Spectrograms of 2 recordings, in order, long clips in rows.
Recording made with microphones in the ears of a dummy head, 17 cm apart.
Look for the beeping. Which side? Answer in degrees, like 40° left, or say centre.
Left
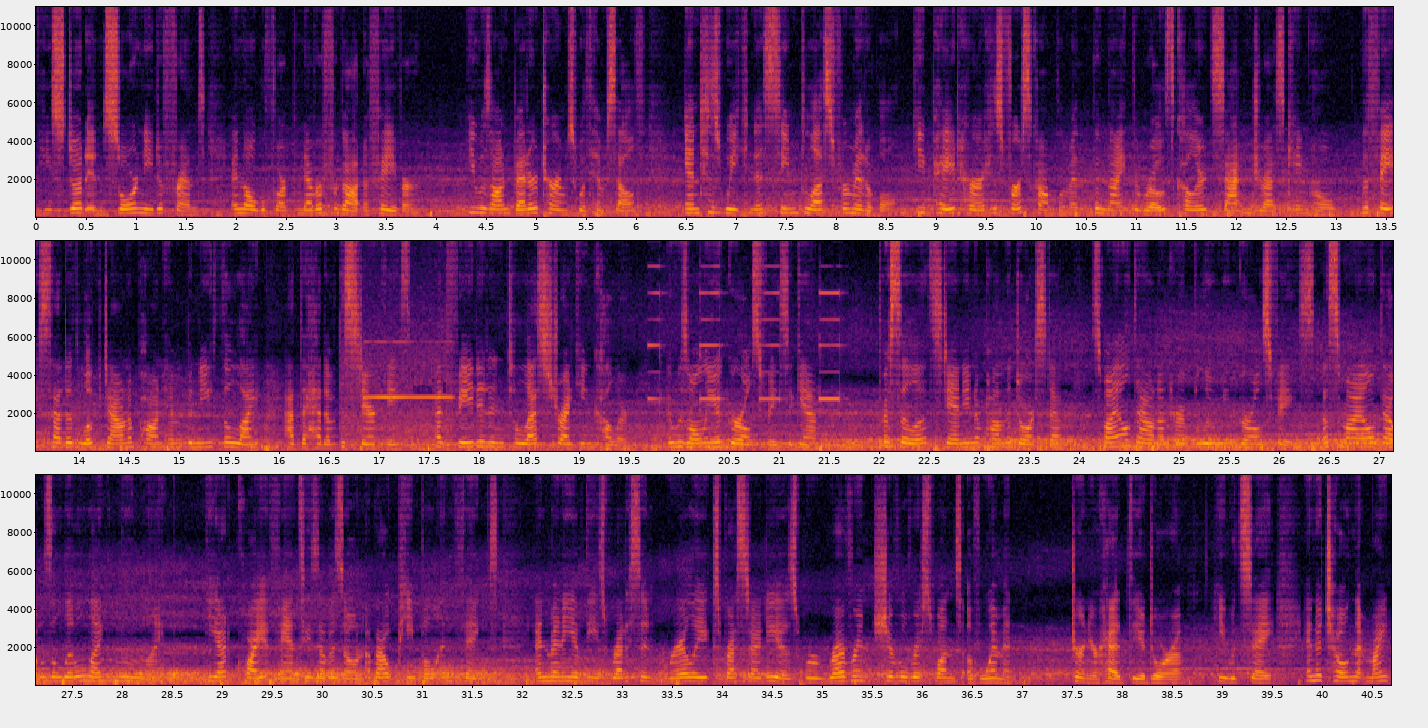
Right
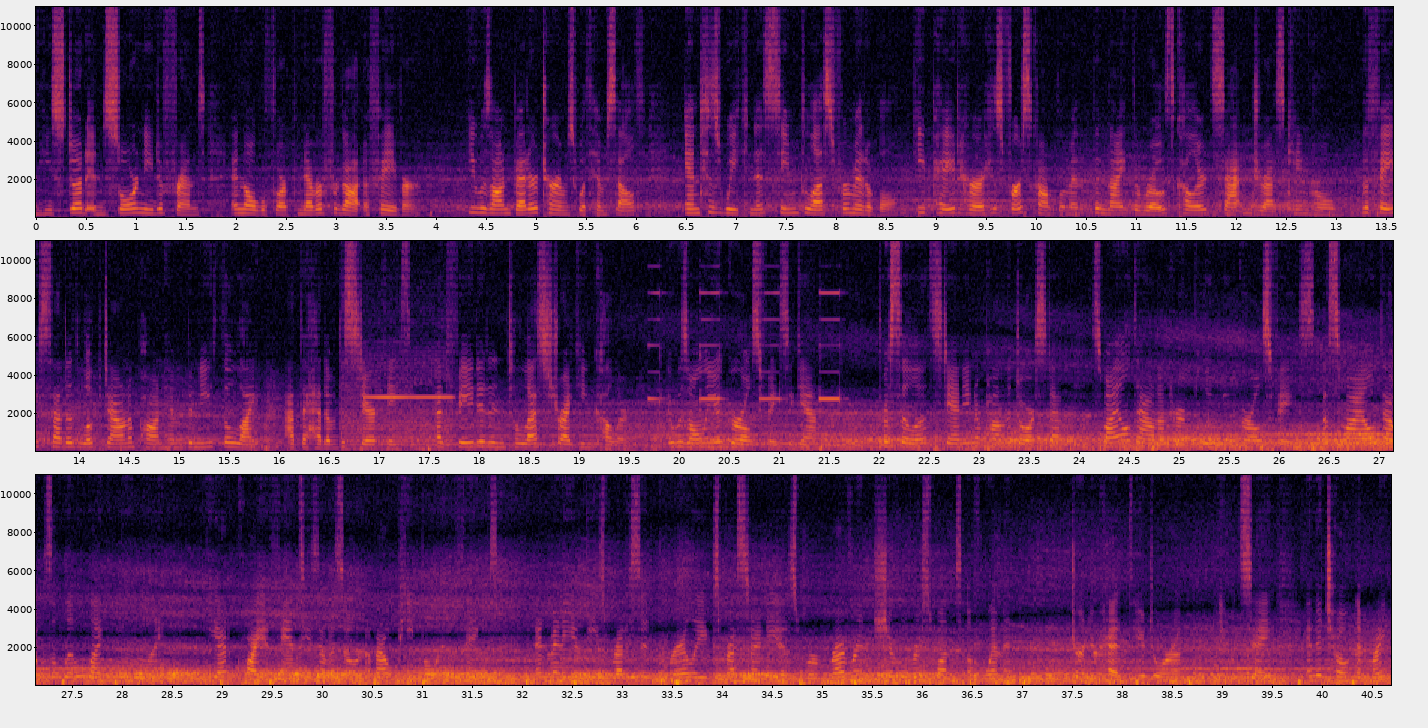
50° left.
